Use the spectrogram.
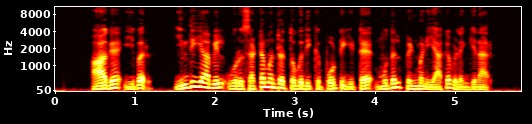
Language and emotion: Tamil, neutral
